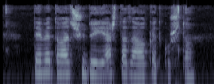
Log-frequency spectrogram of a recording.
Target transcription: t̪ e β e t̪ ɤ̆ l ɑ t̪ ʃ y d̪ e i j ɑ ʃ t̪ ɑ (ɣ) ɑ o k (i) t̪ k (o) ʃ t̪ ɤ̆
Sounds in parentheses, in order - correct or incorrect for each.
incorrect, incorrect, incorrect

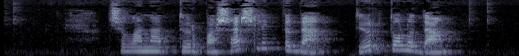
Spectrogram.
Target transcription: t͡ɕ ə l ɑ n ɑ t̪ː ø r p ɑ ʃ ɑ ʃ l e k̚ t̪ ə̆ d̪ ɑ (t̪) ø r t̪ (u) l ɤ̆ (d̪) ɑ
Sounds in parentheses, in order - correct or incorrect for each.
correct, incorrect, correct

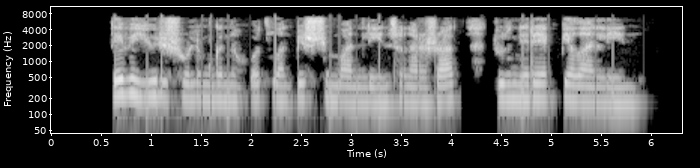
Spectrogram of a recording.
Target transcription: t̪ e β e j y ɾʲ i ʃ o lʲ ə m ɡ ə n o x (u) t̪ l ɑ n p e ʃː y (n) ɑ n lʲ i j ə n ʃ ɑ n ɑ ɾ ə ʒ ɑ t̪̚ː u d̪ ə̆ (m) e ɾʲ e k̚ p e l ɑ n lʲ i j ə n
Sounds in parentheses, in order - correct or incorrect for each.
incorrect, incorrect, incorrect

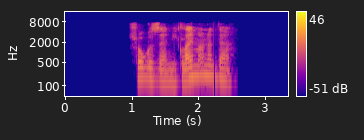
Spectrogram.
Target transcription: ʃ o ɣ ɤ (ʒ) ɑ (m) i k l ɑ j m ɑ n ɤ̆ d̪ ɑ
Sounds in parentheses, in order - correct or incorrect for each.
incorrect, correct

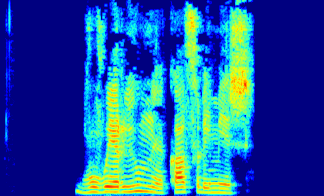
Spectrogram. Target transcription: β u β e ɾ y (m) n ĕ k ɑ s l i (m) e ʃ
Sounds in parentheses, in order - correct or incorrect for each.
correct, correct

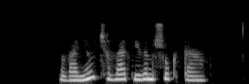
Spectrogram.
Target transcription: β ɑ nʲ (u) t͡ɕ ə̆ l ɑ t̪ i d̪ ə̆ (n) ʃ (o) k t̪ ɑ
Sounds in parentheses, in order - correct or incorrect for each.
correct, incorrect, incorrect

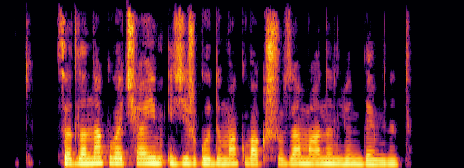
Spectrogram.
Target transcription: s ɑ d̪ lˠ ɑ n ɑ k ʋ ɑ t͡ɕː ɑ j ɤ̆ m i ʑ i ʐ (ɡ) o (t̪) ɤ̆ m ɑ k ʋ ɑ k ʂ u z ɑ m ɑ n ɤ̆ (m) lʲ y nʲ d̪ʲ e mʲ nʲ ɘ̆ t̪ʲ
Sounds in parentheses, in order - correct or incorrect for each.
correct, incorrect, incorrect

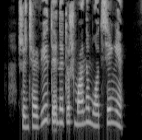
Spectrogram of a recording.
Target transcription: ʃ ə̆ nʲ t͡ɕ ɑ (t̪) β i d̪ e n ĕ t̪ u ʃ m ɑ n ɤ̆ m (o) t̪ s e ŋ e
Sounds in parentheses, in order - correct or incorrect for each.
incorrect, correct

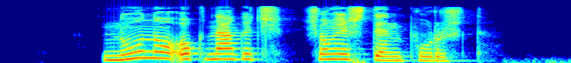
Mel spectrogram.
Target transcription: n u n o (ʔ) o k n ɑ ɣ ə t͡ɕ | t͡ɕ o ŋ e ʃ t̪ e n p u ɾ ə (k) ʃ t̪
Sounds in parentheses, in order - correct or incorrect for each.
correct, incorrect

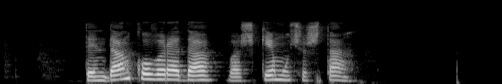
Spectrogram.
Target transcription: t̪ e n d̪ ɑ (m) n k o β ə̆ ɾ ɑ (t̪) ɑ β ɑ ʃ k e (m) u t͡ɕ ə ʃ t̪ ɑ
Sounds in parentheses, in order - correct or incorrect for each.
incorrect, incorrect, correct

